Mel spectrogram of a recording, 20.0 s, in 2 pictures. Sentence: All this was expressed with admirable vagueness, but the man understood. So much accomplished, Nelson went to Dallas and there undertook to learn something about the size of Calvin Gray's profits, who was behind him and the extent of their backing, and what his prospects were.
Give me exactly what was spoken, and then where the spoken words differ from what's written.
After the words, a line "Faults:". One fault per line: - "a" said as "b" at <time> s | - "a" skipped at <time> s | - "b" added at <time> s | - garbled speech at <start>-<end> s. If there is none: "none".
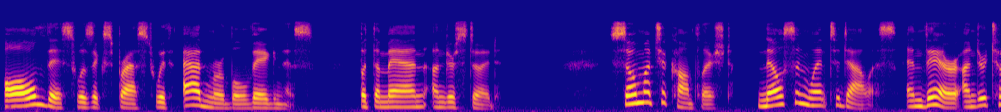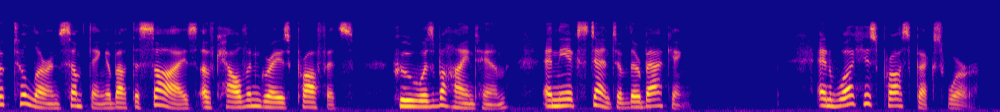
All this was expressed with admirable vagueness, but the man understood. So much accomplished, Nelson went to Dallas and there undertook to learn something about the size of Calvin Gray's profits, who was behind him and the extent of their backing, and what his prospects were.
Faults:
none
